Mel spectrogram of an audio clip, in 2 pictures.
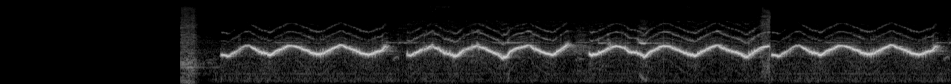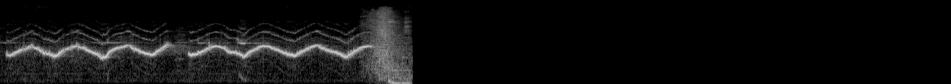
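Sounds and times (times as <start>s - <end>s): bird mimicking car alarm: 2.2s - 13.4s.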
